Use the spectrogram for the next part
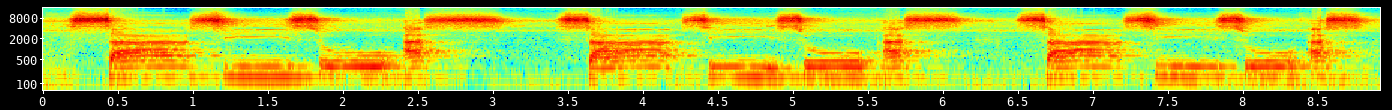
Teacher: Makhrajnya sin adalah ujung lidah di belakang ujung gigi depan atas dan bawah. Ada suara desis dan bibir harus melebar.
